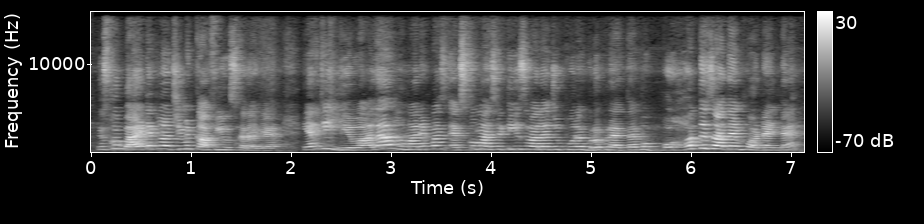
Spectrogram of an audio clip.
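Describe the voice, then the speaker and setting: Young female tutor, high-pitched, chatty and apologetic, recorded off-mic in an echoey room. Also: far from the mic. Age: young adult. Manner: chatty, apologetic, repeats terms slowly. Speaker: biology teacher. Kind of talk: casual Hindi lecture with mnemonics.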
